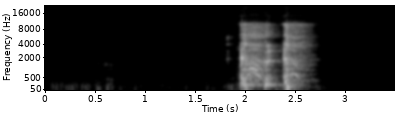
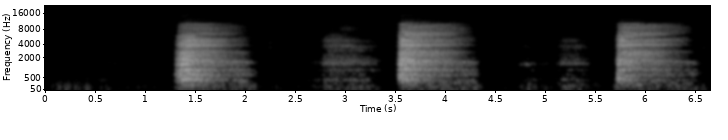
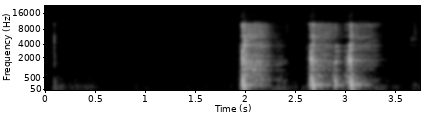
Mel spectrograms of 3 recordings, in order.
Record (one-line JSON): {"cough_length": "3.5 s", "cough_amplitude": 29497, "cough_signal_mean_std_ratio": 0.28, "exhalation_length": "6.7 s", "exhalation_amplitude": 15248, "exhalation_signal_mean_std_ratio": 0.38, "three_cough_length": "3.8 s", "three_cough_amplitude": 30634, "three_cough_signal_mean_std_ratio": 0.27, "survey_phase": "alpha (2021-03-01 to 2021-08-12)", "age": "18-44", "gender": "Male", "wearing_mask": "No", "symptom_none": true, "smoker_status": "Never smoked", "respiratory_condition_asthma": false, "respiratory_condition_other": false, "recruitment_source": "REACT", "submission_delay": "2 days", "covid_test_result": "Negative", "covid_test_method": "RT-qPCR"}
